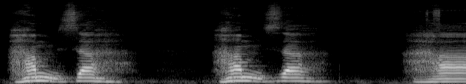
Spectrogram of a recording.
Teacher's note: কণ্ঠনালীর শুরু থেকে আমরা হামজা এবং হা এই দুটি হরফ উচ্চারণ করব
